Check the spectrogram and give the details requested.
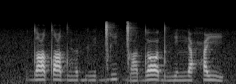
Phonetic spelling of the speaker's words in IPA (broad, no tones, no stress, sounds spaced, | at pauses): d ɔ tˤ ɑ dʱ ə ɡʱ ɪ ɡ͡ǀ i ɡ͡ǀ ɑ d ɔ dʱ i n ɪ ħ i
